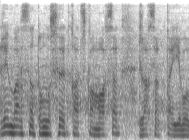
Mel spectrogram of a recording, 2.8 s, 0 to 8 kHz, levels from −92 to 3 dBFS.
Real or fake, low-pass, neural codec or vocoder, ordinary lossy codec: fake; 7.2 kHz; codec, 16 kHz, 2 kbps, FunCodec, trained on LibriTTS, 25 frames a second; none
